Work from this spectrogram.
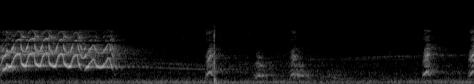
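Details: Coyote at night in woods, an adult howling with a young coyote whimpering nearby: wavering, quavering yips at the start, then brief sharp barks and yelps spaced through the rest.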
